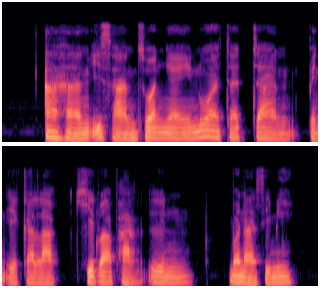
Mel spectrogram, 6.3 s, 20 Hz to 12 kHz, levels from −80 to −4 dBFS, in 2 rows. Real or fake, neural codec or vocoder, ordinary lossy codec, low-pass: real; none; none; 7.2 kHz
